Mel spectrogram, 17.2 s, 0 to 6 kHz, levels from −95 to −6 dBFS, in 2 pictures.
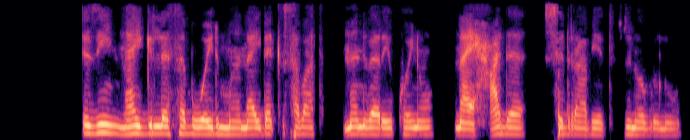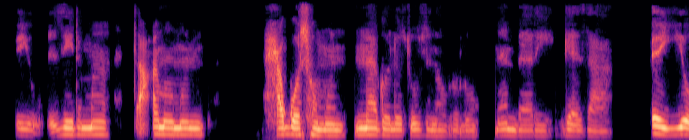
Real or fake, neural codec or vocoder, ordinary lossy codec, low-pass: fake; codec, 16 kHz, 6 kbps, DAC; MP3, 32 kbps; 5.4 kHz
